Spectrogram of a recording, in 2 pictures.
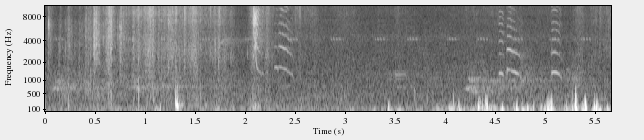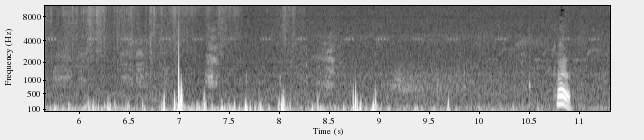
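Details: Blue, a two-year-old Weimaraner, searching outdoors for his favorite retrieve bone. Rough, rapid breaths come in a dense run of bursts through the middle. Short bird chirps sound early on, with a brief human voice near the end.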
